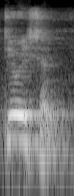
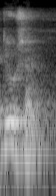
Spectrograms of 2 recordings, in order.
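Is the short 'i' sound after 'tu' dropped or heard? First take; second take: heard; dropped. First: The short 'i' sound after 'tu' is heard. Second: The short 'i' sound after 'tu' is dropped. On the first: The speaker calls it right. "ट्यू के बाद छोटी ई का भी एक sound है" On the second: The speaker calls it wrong. "अक्सर हम लोग इसको साइलेंट करके बोलते हैं"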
